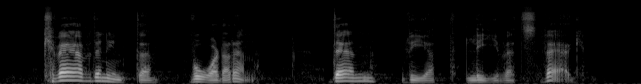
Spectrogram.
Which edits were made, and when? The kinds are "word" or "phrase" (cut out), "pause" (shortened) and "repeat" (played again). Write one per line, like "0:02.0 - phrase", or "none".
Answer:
none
